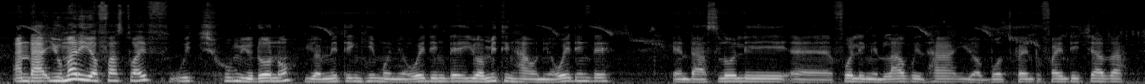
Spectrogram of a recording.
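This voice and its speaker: With a Kenyan accent, a man speaks at a moderate pace and a fairly high pitch, with ordinary pitch variation. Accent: Kenyan Maasai. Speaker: Maasai elder. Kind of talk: interview answer.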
